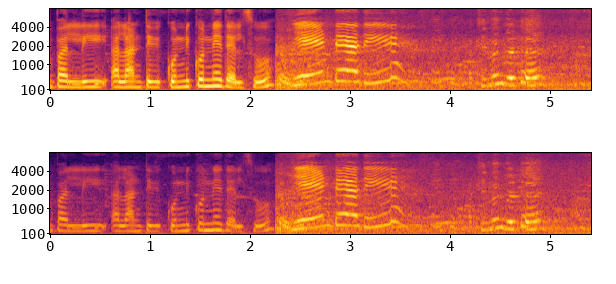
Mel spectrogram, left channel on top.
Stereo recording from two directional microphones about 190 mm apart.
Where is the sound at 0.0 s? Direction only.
45° left (ahead or behind).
